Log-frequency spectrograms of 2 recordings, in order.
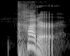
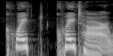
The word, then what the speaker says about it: Qatar: Mr. Boinkity says, I think it is weird that the country Qatar is pronounced Cutter. I grew up with it being called Quatar, which I like. How do you guys pronounce it? Q-A-T-A-R.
